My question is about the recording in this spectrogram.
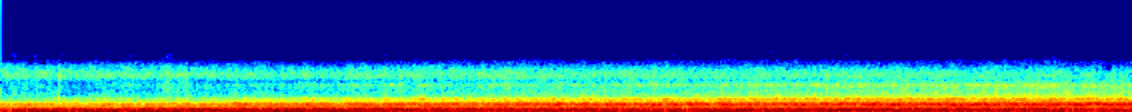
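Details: Empty washing machine on rinse and spin with no clothes: a deep continuous bearing rumble and roar runs throughout. No leak was seen, and the owner suspects both the motor bearing and the drum bearing.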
